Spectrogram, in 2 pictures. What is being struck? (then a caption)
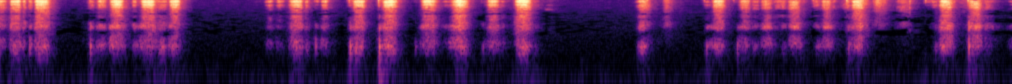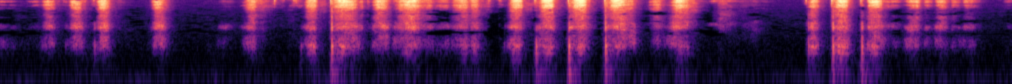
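Graphite pencil on a sheet of drawing paper. An HB pencil scratches across a flat sheet of drawing paper, drawing hair lines. Quick, dry, bright scratchy strokes come in rapid bursts separated by short pauses, with little low end.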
